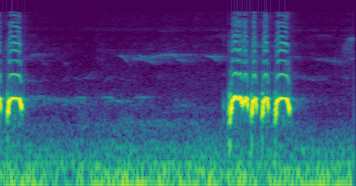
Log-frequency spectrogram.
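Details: Local zebra dove singing lively as a lure bird meant to draw replies from other zebra doves: a brief rapid coo burst at the start, then after a pause a rolling phrase of about four quick, mellow cooing notes, over low background hum.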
